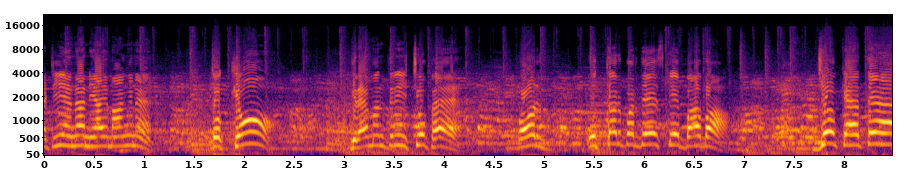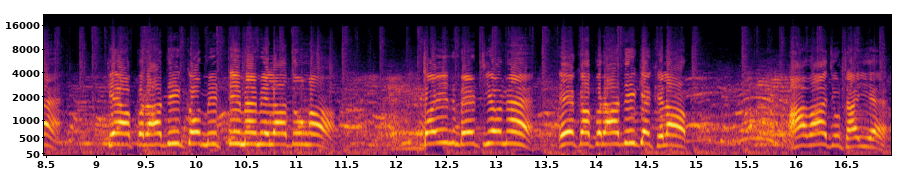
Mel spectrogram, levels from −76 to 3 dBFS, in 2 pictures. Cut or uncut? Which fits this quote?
uncut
